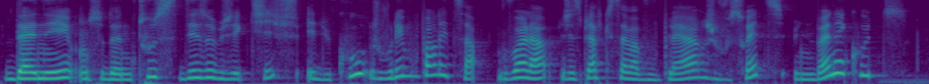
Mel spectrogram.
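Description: A woman's voice: a little high, animated, normal speed, a little mellow. Chatty young woman podcasting at home. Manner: chatty, loose, with many fillers and English buzzwords; self-described anxious, encouraging tone. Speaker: podcast host. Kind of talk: casual solo podcast chat. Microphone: desk mic on a boom arm.

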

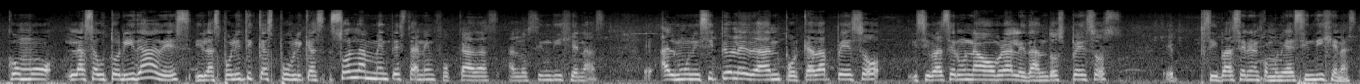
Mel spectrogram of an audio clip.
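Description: A woman's voice: fairly high pitch, steady tone, normal speed, a little hiss or hum. A woman from Guerrero with a Mexican accent, speaking as a guest in a radio interview. She argues her case earnestly and stops often on hesitation sounds. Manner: earnest and persuasive, with frequent "eh" hesitations. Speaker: cultural advocate, interview guest.

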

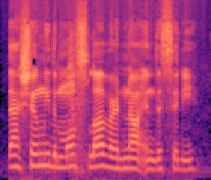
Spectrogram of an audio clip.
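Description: A woman's voice: lowish voice, steady tone, quick pace, very noisy. A woman in her twenties, from Switzerland, talking bluntly and outspokenly as a podcast guest, with lots of "like". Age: 20s. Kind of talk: casual chat.

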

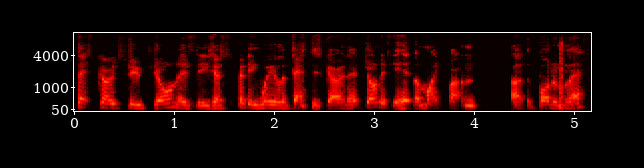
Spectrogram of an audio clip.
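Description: A man's voice: medium pitch, fast, vocal fry, a bit bright, husky. A man with a southern English, Surrey accent hosting a casual live football fan phone-in, often repeating words as he gathers his thoughts. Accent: Mid-Surrey, southern English. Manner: hesitant, repeats words mid-sentence. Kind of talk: casual live sports discussion.

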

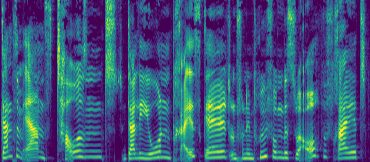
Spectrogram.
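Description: A woman's voice: high-pitched, a little slow, vocal fry, fairly bright tone, full character voice. A woman voicing a sulky, sarcastic teenage boy in an offhand, muttering way.

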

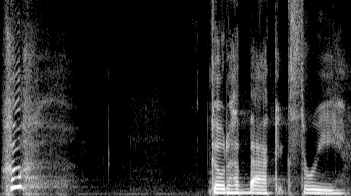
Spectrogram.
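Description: A woman preacher giving a sermon, reading scripture aloud and then exhorting her listeners in an animated way. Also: medium pitch, slow pace, big-room sound.

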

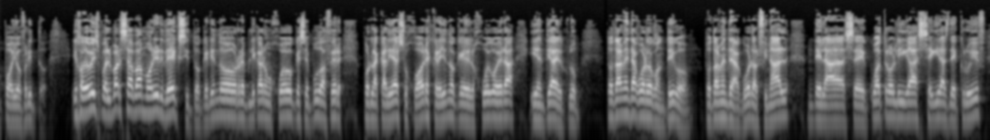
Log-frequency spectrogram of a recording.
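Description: A man's voice: mid-range voice, no echo. Man from Spain, football stream host: chatty, responsive to chat, dry close sound. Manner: chatty, reads out and answers listener comments. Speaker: podcast host reading listener chat.

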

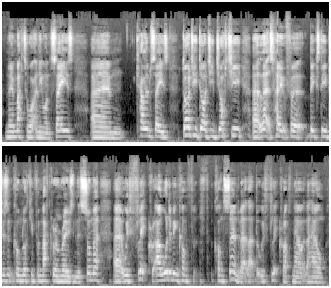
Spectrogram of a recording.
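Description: A man hosting a football fan podcast, reading out viewer comments in a casual, halting way with many ums and restarts. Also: fairly high pitch.

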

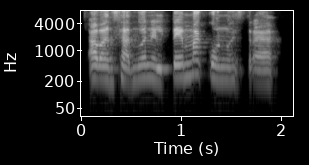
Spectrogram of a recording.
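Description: Woman co-host, conversational, medium pitch. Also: moderate pace, fairly bright tone. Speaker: podcast co-host. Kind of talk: casual chat.

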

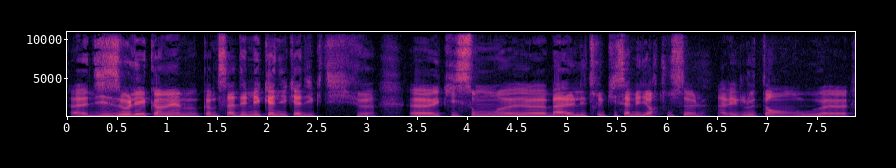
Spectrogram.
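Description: A man's voice: medium pitch, fairly even intonation, moderate pace, clear, resonant tone. A man hosting a casual conversation, talking with many hesitations and restarts. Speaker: podcast host. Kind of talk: casual chat about video games.

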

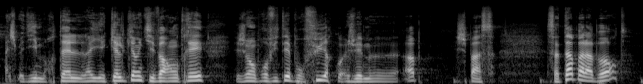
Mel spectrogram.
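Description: Lively self-mocking man telling a story. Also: on the high side, brisk. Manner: lively, self-mocking, many restarts and slang. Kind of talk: spoken personal anecdote.

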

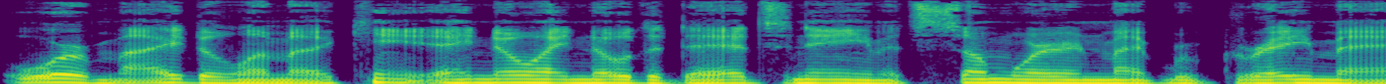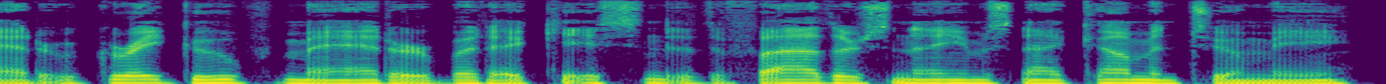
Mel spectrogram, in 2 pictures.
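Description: A sleep-podcast monologue from a male host whose medium-pitched voice is gravelly and deeply creaky, his melody flat and narrow. He wanders, pauses, retraces his steps, mocks himself, and often forgets where he was going. Recorded close up, dry, with no echo.

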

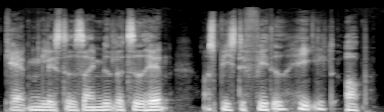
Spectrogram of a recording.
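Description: A man reading a fairy tale aloud in a calm, measured storytelling voice as host of his podcast. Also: lowish voice, no room sound, studio quality.

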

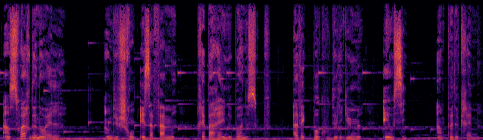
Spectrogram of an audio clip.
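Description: Slow, low-voiced woman telling a story. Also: animated. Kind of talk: scripted children's story narration. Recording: music playing underneath.

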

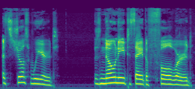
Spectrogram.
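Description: A woman's voice: fairly low pitch, slow pace, a bit bright, smooth, no echo, clean studio sound. An Irish woman co-hosting a radio show, chatting casually and laughing often. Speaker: radio co-host.

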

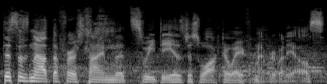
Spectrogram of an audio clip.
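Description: A man playing a tabletop game, laid-back and quick to laugh. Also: on the low side, animated, noisy background. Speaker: player. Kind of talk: casual game table chat.

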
